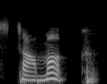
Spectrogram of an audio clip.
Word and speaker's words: stomach: do not pronounce so this is like silent h so we pronounce it as stomach right so the the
